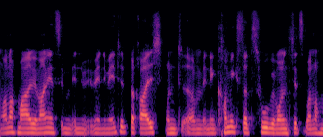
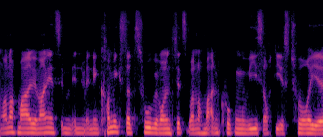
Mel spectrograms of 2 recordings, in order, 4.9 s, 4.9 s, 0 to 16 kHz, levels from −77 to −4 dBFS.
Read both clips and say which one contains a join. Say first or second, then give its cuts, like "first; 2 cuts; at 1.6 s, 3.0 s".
second; 1 cut; at 1.3 s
